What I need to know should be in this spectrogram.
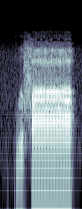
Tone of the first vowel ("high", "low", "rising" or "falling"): low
